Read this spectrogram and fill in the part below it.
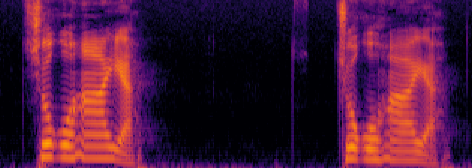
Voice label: "cuko hayv", Muscogee

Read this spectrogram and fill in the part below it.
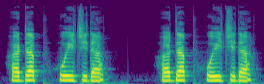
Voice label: "hvtvphuecetv", Muscogee

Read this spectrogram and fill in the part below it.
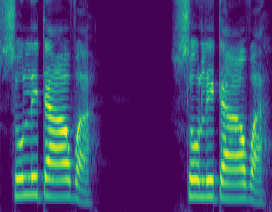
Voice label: "soletawv", Muscogee

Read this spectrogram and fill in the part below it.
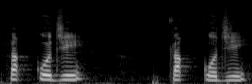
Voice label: "rakkuce", Muscogee; A Dictionary of Creek/Muskogee; SIL International

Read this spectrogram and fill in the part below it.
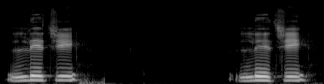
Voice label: "lece", Muscogee

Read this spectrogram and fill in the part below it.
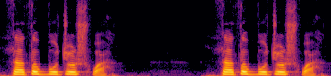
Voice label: "rvro pucuswv", Muscogee

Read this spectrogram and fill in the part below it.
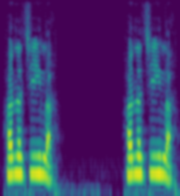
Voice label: "hvnvcelv", Muscogee

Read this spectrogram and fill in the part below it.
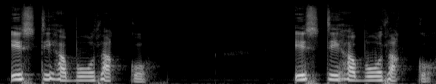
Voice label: "este hvpo rakko", Muscogee

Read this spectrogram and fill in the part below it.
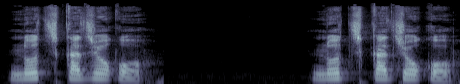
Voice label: "nuckv cuko", Muscogee

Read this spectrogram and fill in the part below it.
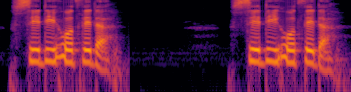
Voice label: "setehoretv", Muscogee

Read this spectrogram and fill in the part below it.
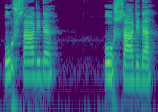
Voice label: "ohsatetv", Muscogee

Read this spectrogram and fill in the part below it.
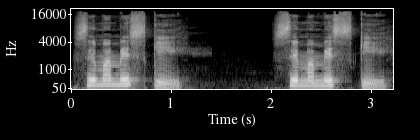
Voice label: "sem-vmeske", Muscogee

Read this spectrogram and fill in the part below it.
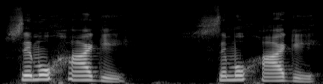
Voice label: "sem-ohhake", Muscogee; Mvskoke Words with Repeated Consonants; A Dictionary of Creek/Muskogee; SIL International

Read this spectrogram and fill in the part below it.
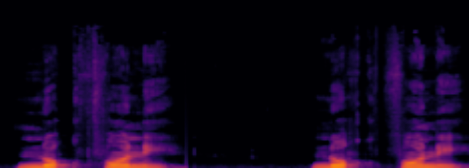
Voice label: "nokfune", Muscogee

